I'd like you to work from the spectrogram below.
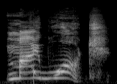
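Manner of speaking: high, loud furious cry; a boy outraged at his loss; furious shout. Acted. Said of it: "almost inarticulate with fury".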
